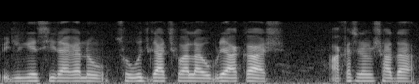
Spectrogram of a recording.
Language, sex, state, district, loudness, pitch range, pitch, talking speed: Bengali, male, West Bengal, Paschim Medinipur, -19 LUFS, 145-155 Hz, 155 Hz, 170 wpm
